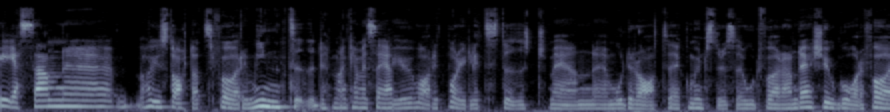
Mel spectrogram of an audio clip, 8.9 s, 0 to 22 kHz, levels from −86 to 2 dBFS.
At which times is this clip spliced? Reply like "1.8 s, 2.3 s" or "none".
2.1 s, 3.9 s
